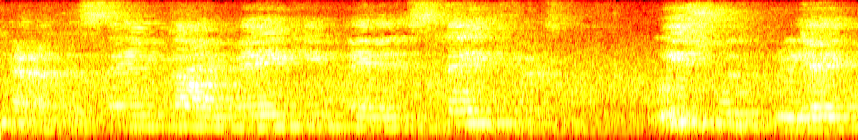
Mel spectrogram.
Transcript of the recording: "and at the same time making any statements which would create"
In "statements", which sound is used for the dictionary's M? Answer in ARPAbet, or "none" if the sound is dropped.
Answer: none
